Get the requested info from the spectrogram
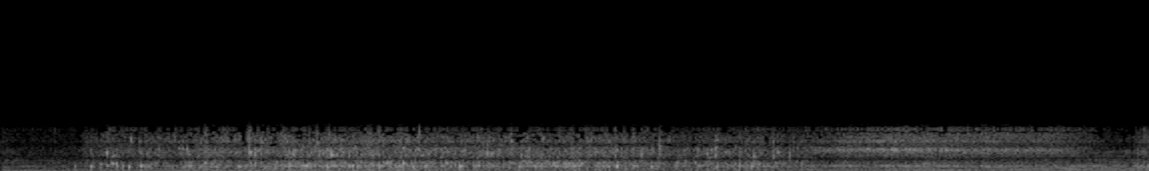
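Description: Scuba regulator exhaust bubbles rushing and crackling past the underwater camera for about four seconds, over a steady low hum.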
